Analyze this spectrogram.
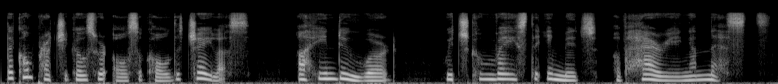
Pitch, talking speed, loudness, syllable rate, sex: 215 Hz, 140 wpm, -21 LUFS, 4.9 syllables/s, female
